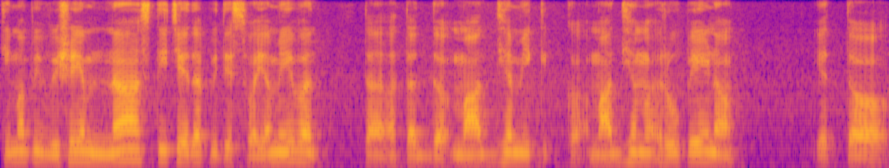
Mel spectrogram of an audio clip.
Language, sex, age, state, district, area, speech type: Sanskrit, male, 18-30, Karnataka, Bangalore Urban, rural, spontaneous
